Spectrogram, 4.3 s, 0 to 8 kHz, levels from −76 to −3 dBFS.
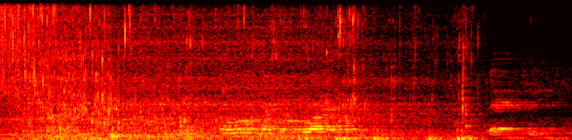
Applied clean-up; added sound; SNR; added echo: none; Sink (filling or washing); -3 dB; reverberation time 1.0 s.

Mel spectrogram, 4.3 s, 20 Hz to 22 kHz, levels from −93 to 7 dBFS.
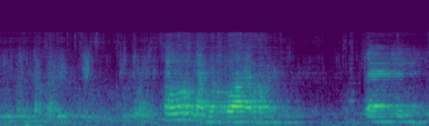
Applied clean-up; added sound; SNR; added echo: neural separator model SepFormer DNS4.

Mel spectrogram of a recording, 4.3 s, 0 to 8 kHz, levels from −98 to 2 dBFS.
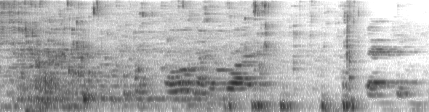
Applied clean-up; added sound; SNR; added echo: classical method WPE with log-MMSE.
